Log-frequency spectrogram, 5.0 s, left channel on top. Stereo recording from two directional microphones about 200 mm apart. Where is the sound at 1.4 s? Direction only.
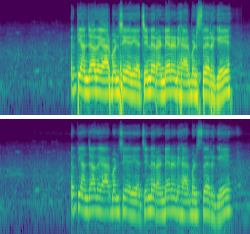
50° left (ahead or behind).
